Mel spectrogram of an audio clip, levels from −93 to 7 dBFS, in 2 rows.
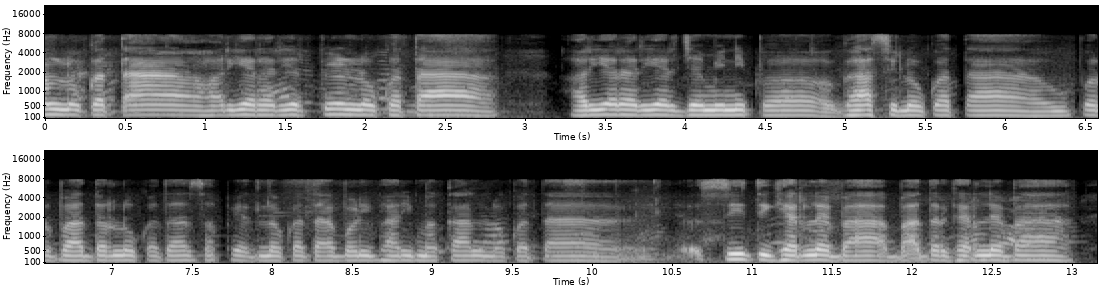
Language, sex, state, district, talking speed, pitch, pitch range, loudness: Bhojpuri, female, Uttar Pradesh, Gorakhpur, 120 wpm, 165 Hz, 160-170 Hz, -17 LUFS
